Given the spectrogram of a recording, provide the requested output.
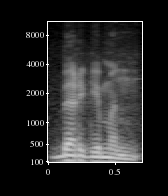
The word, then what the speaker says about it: Bergemann: É assim que pronuncia o teu sobrenome? Dário Bergman.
